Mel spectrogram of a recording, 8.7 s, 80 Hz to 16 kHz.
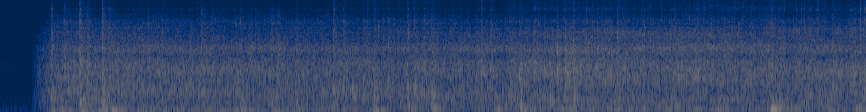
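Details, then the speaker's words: Model locomotive after a wheel setting was reset from 14.7 (which locked the wheels on curves and points) to 14.3, and its bouncing rear pony truck got a stronger spring and a limiting washer: a steady, even whirr with no catching. "So, I swapped the spring with a a stronger one and fitted a washer to the top of the screw that uh limits movement and it seems to have done the trick."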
